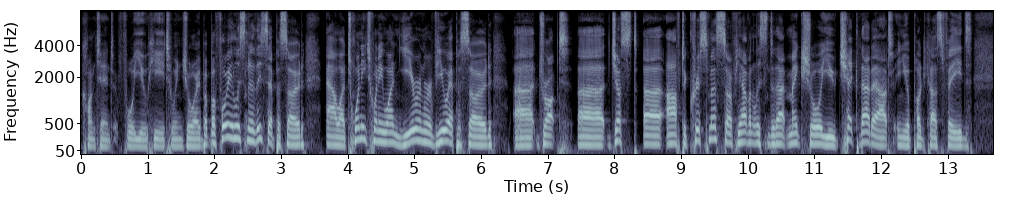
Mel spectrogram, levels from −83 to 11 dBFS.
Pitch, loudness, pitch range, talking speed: 135 Hz, -18 LUFS, 120-165 Hz, 190 wpm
